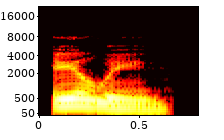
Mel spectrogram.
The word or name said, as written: ailein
